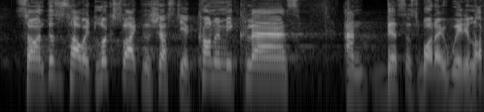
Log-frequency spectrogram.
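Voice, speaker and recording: This man speaks at a high pitch with a German accent. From Germany. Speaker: keynote speaker. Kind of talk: keynote talk. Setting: stage with audience.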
